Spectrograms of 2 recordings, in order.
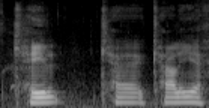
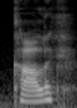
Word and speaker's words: Cailleach: I would guess like Cailleach, and then the BH is like a V sound in Irish. The, okay. But, you know. So, Cailleach the.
